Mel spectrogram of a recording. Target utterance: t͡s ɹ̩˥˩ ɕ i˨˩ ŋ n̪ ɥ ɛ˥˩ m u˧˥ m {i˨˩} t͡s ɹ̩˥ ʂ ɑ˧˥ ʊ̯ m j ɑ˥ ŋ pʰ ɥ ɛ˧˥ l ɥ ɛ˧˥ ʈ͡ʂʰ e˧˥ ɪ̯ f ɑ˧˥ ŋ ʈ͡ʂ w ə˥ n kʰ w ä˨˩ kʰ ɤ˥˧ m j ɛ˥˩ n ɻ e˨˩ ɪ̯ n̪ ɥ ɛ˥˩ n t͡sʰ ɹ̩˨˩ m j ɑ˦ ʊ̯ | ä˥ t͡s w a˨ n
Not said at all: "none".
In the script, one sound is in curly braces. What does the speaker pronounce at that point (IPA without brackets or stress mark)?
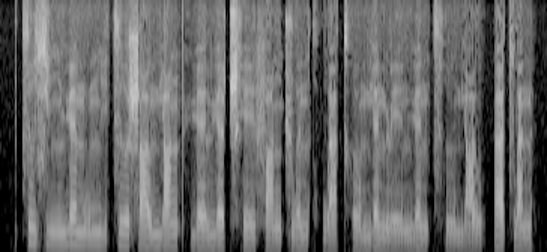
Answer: i˨˩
